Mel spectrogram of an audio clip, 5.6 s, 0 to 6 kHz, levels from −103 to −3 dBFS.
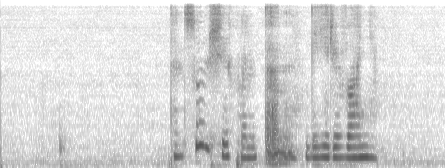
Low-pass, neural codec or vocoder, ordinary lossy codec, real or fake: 5.4 kHz; codec, 32 kHz, 1.9 kbps, SNAC; none; fake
